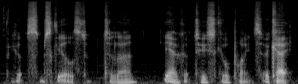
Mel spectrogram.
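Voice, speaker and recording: A man giving soft-spoken ASMR commentary on a video game in a murmured, laid-back way, as if thinking aloud. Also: deep voice, animated, a little fast, vocal fry, breathy edge. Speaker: gaming channel host. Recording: faint music behind.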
